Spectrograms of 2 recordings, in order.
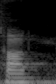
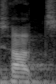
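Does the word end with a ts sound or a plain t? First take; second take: plain t; ts sound. First: The word ends with a plain t sound. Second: The word ends with a ts sound. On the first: The speaker calls it wrong. "not Sat" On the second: The speaker calls it right. "sorry, Satz"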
